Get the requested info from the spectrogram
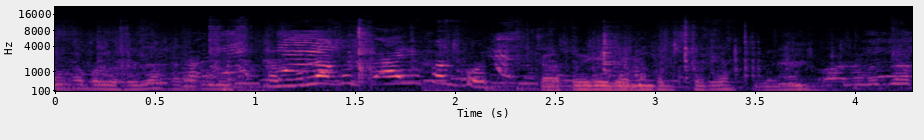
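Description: Overlapping chatter of several people's voices talking over one another, with no single clear speaker.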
